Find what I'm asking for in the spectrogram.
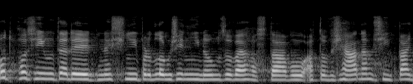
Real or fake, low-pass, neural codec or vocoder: fake; 9.9 kHz; autoencoder, 22.05 kHz, a latent of 192 numbers a frame, VITS, trained on one speaker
